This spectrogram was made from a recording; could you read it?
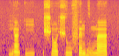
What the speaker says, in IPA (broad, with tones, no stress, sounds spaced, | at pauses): j ã˨ k i˨˦ | ʃ ɔ̃˧ ʃ u˦ f ɛ̃˦ b u˦ m ã˦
